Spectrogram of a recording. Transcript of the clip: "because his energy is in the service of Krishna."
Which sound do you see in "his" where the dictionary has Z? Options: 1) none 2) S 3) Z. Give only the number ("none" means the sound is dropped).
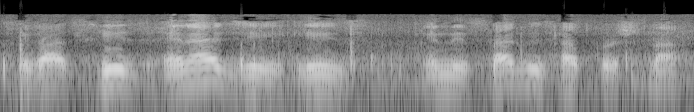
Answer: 3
